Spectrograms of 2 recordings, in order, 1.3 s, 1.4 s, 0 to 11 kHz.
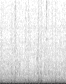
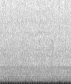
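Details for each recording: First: Turbo Honda tuned on Crome Gold, just after startup with the cranking fuel trim being adjusted: low, lumpy idle with an uneven, sagging beat as if about to stall; very lean on startup, fuel corrections still need work. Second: Turbo Honda on a Crome Gold tune with two-step launch control, recorded from the rear: revs climb and hold at the limiter with rapid sharp exhaust cracks and pops, about three per second, building almost 5 psi boost standing still, no flames.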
